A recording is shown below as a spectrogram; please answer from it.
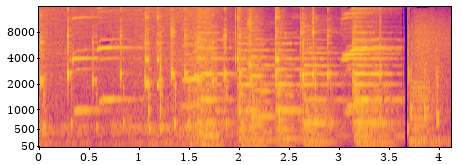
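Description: A bright, chiming children's logo jingle: quick pitched notes like bells and tinkles over a light beat. It breaks off briefly near the end and a new run of the same kind of notes begins.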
